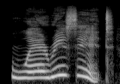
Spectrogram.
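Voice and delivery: put-on high, slowed puppet-boy voice; high storybook Pinocchio; puzzled Pinocchio. A narrator's reading. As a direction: ask it high, searching for something missing. Pinocchio cannot find the tree.

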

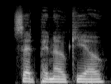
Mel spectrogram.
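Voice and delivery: plain reading voice

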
